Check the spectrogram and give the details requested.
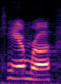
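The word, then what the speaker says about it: KAMRA: And again, it's called Camera. It's spelled K-A-M-R-A.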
